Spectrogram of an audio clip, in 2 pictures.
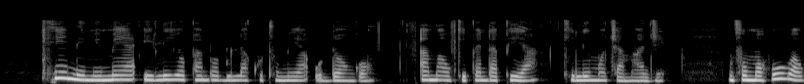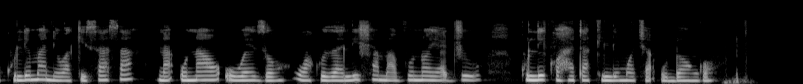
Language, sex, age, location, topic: Swahili, female, 25-35, Nairobi, agriculture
